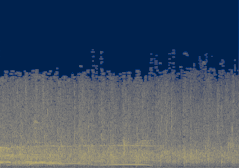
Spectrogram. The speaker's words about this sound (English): That's some good preaching right there. We ought to give the Lord a hand clap of praise.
